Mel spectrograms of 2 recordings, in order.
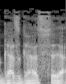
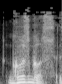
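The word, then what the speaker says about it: GusGus: A w nim w dniu premiery, także u nas, odsłona najnowszego utworu kolektywu Gus Gus, grupy artystów w Polsce częściej wymawianej jako Gaz Gaz, ale ta przyprawa w filmie Fassbindera brzmiała Gus Gus.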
